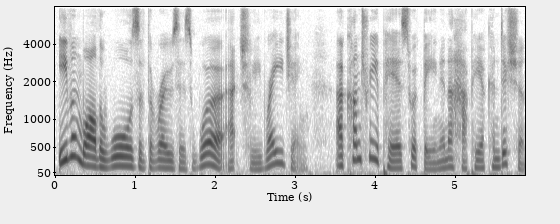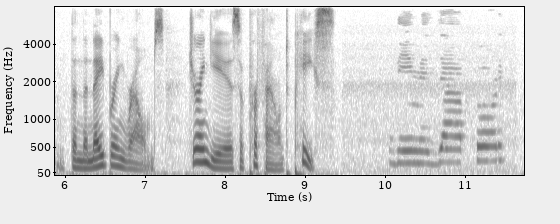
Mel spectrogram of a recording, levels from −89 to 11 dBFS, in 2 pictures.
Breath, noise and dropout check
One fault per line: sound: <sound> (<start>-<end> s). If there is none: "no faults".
sound: sigh (10.0-11.6 s)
